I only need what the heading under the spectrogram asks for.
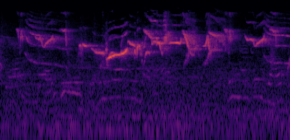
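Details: A white-rumped shama in morning song training gives rich, sweeping whistles that slide up and down, with a clear rising note near the middle and quick ornamented flourishes around it.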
